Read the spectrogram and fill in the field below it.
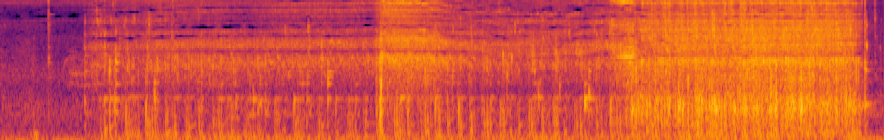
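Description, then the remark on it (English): Water bubbles and gurgles steadily in a bong being smoked outdoors, continuous for a few seconds, growing slightly louder and more intense toward the end, with no talking. “Let's take another bong rip, guys. Do you guys hear that?”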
